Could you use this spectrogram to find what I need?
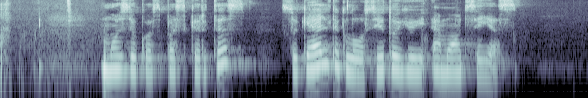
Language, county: Lithuanian, Telšiai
